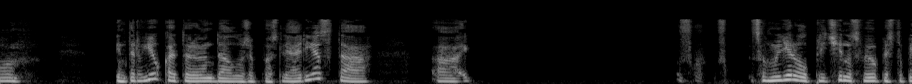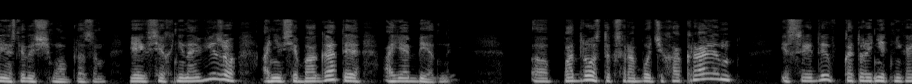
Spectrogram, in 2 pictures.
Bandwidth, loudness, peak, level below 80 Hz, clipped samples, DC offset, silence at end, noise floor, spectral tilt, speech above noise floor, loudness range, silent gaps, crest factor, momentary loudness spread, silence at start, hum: 8.8 kHz; -27 LUFS; -10 dBFS; -62 dBFS; under 0.1%; under 0.1%; 0 s; -74 dBFS; -5.5 dB/octave; 47 dB; 8 LU; none; 18 dB; 13 LU; 0 s; none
